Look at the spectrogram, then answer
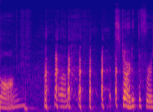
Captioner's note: laughter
